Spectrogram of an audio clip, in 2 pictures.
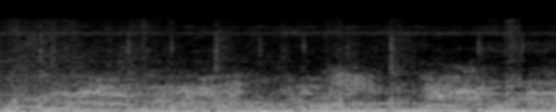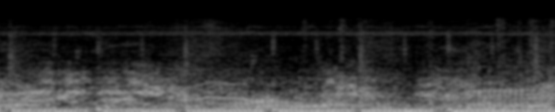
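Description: Two male lions growling and snarling at each other as they fight, over a steady low music bed.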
